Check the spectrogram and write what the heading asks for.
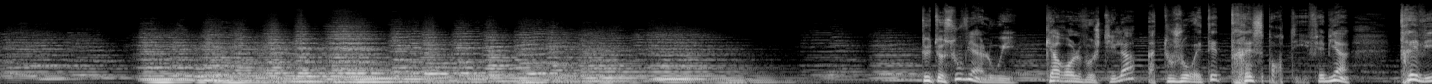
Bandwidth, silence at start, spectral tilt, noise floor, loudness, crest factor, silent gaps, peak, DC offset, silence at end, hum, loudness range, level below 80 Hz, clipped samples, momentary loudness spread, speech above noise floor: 17.5 kHz; 0 s; -6 dB/octave; -38 dBFS; -18 LUFS; 18 dB; none; 0 dBFS; under 0.1%; 0 s; none; 5 LU; -36 dBFS; under 0.1%; 14 LU; 20 dB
